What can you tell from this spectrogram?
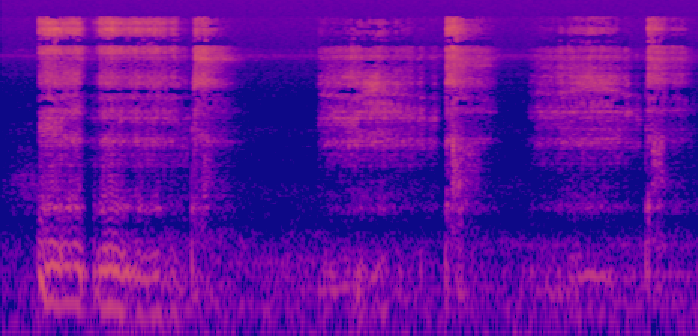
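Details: Soft, low, irregular rumbling breaths with occasional snorts over quiet room noise; light snoring.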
